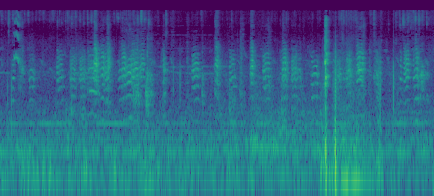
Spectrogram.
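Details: Young white zebra finches, several birds, giving short nasal harmonic calls in quick irregular bursts over a low background hum, with one sharp louder click near the end.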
